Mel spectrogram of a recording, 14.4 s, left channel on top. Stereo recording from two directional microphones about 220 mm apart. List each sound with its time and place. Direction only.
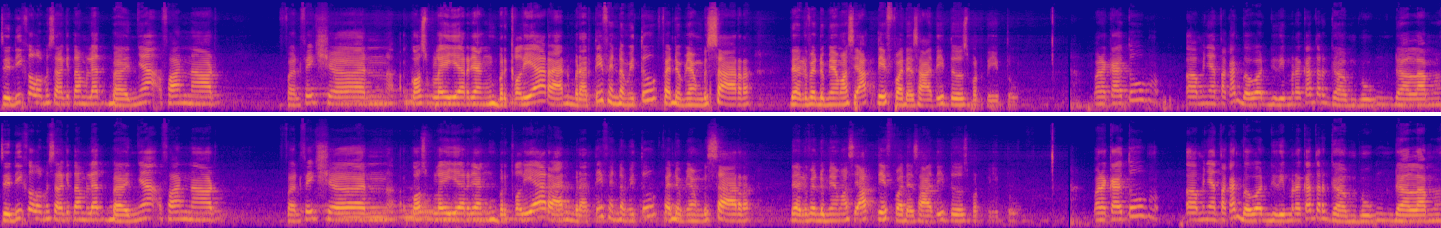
0.0 s a woman's voice: 5° left (ahead or behind)
4.1 s speech: 35° left (ahead or behind)
10.5 s a sound: 15° right (ahead or behind)
11.9 s a woman's voice: 15° right (ahead or behind)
